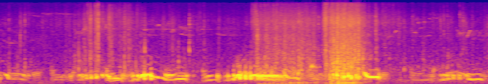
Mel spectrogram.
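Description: Pigeons cooing in low, throaty, wavering phrases that overlap throughout, with bursts of wing flapping and a rushing flutter near the end.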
